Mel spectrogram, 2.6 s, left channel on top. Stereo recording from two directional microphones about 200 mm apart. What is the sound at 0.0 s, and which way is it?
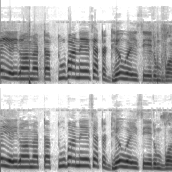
Speech, 50° right (ahead or behind).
